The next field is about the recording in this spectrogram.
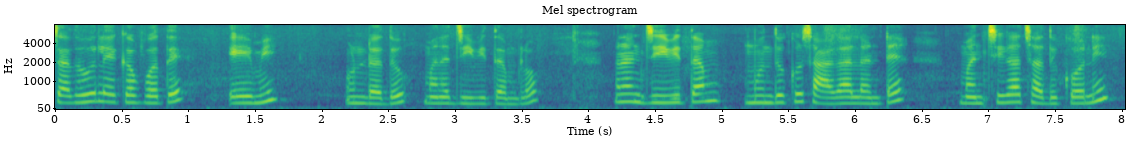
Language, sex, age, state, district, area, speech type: Telugu, female, 18-30, Telangana, Bhadradri Kothagudem, rural, spontaneous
